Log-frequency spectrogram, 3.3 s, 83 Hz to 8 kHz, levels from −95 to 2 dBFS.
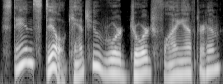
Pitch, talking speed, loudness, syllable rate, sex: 165 Hz, 160 wpm, -18 LUFS, 3.7 syllables/s, male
